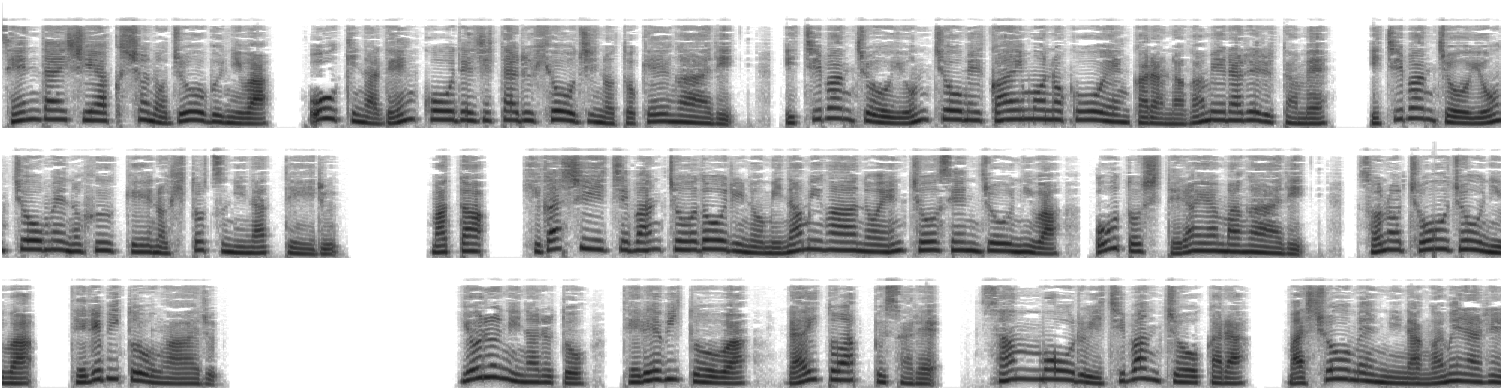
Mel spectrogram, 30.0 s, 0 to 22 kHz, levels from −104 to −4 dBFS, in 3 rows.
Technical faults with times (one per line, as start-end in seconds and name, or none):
none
